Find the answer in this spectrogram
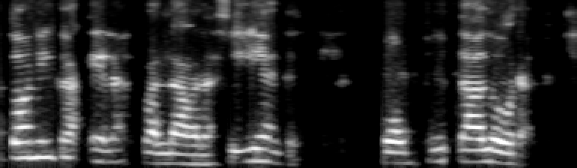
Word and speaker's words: computadora: Computadora. ¿Cuál es mi sílaba tónica? ¿A dónde recae? ¿En qué sílaba? En la penúltima. Marian dice que es la penúltima. ¿Quién dice que está de acuerdo o quién dice todo lo contrario? Muchachos. Sí, la penúltima.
